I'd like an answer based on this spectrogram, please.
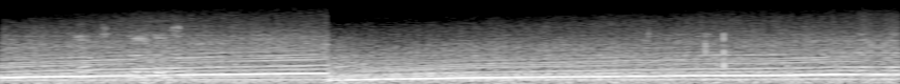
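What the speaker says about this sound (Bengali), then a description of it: "এখানে চলে এসছে কাওয়াসাকি নিনজা। দেখি চালিয়ে একবার।" Kawasaki Ninja motorcycle ridden in a video game: a loud, steady engine whine climbs in pitch, drops sharply at one gear change, then rises again and keeps building, with no voices.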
